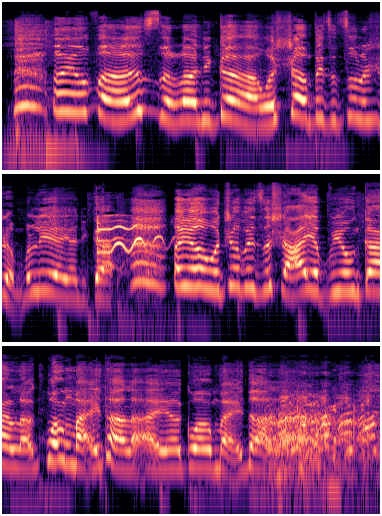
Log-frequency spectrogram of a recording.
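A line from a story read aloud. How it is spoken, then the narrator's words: Crying while scolding. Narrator (Chinese): 蚂蚁就一边哭一边骂道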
